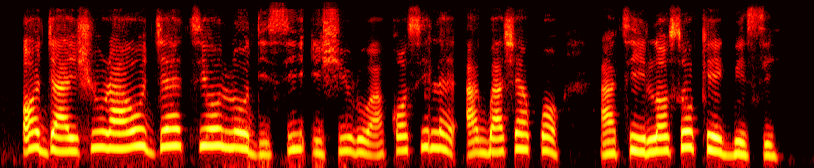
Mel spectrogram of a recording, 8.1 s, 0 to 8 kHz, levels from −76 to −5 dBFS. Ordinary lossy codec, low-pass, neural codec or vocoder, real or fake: Opus, 16 kbps; 7.2 kHz; none; real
